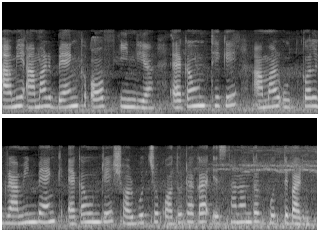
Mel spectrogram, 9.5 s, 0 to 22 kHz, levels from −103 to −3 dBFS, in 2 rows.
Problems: constant background noise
